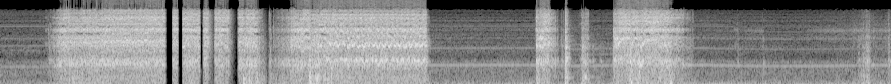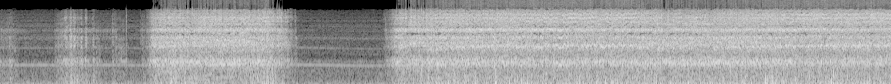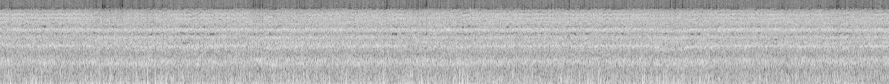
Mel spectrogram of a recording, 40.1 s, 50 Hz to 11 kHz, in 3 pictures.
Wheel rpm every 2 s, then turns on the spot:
110, 190, 190, 40, 90, 0, 10, 100, 80, 150, 230, 220, 230, 230, 230, 230, 230, 230, 230, 230.
12-14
